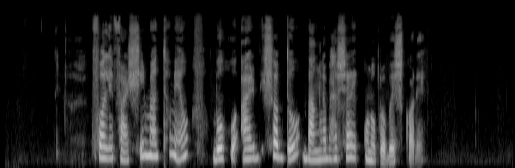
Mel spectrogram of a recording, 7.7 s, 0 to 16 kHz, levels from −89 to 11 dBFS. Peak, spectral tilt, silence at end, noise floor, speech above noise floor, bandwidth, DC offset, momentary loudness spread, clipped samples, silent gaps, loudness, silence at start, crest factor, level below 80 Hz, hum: -6 dBFS; -5 dB/octave; 1.4 s; -73 dBFS; 50 dB; 11 kHz; under 0.1%; 8 LU; under 0.1%; none; -24 LUFS; 1.4 s; 20 dB; -78 dBFS; none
